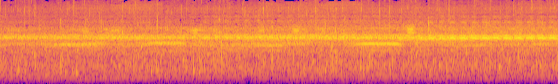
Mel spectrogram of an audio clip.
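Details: Cicadas chorus through a summer day in Nagano Prefecture, Japan: a dense, steady high-pitched buzz with a rapid shimmering pulse, unbroken throughout and slowly swelling in loudness.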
